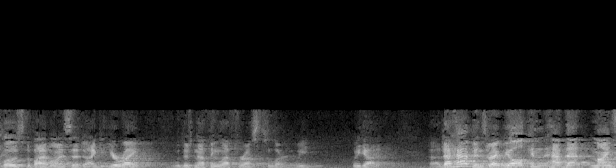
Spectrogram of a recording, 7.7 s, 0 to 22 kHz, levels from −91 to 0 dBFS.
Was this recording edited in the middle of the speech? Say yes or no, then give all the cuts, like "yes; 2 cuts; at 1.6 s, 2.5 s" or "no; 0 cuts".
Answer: no; 0 cuts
